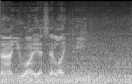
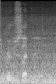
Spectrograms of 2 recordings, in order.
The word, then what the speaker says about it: Ruislip: And I've got to go around to Ruslip, or Ruislip, or however you pronounce it, R-U-I-S-L-I-P. Some people say Ruslip, some people say Ruislip.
